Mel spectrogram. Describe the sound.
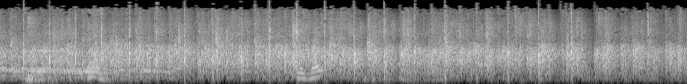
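Sustained applause from an audience showing appreciation for Mr. Graham Roberts, dense steady clapping for several seconds, with a few voices and cheers mixed in near the start.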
